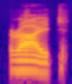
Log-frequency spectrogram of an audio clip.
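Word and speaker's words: write: তো এটা পড়বেন হচ্ছে রাইট, ডব্লিউটা বাদ দিয়ে দিবেন।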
